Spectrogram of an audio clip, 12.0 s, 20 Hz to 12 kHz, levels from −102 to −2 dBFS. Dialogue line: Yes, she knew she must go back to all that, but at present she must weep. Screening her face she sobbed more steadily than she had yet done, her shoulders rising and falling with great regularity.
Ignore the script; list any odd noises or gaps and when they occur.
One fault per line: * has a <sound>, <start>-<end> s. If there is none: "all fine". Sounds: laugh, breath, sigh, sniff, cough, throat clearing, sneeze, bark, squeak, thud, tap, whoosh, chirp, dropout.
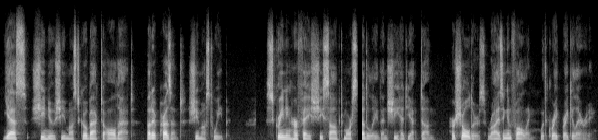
* has a dropout, 7.2-7.2 s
